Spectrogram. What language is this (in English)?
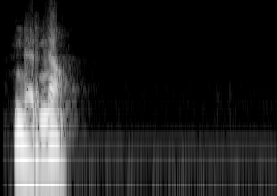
Kabyle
